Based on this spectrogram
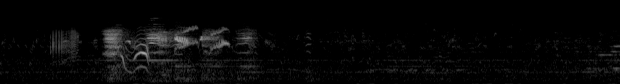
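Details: Brahminy starling recorded in Kaohsiung, Taiwan, on 16 June 2020. A short burst of varied notes: swooping whistles, bright chirps and a rolling chatter over about one and a half seconds, then near silence with faint distant chirps.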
